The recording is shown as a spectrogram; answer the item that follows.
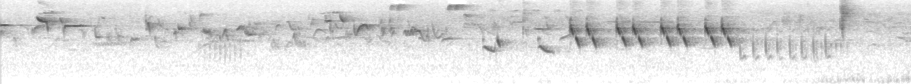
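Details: Thrush nightingale song, powerful and varied with pauses before each phrase: scattered whistled notes, then a loud run of about ten rapid, evenly repeated clicking strokes, followed by descending chips.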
